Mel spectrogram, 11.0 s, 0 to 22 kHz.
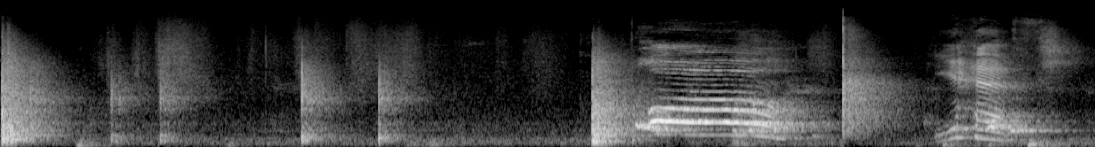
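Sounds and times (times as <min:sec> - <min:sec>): tennis balls smacking wall and floor: 0:00.0 - 0:04.5, 0:05.8 - 0:06.5, 0:08.4 - 0:09.0.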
